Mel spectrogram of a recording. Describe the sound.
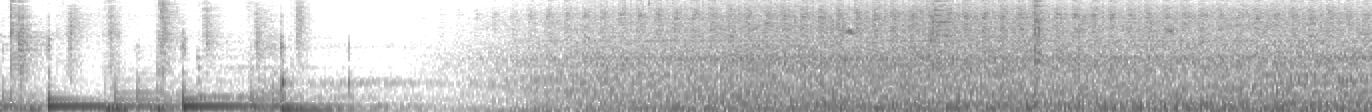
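Steady engine rumble of a farm vehicle driving to the silo slab behind a barn on a farm in Lower Saxony or Schleswig-Holstein. A few sharp clanks come first, then the engine noise holds even and broad.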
